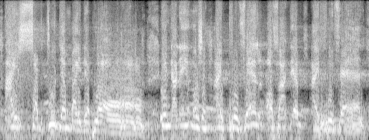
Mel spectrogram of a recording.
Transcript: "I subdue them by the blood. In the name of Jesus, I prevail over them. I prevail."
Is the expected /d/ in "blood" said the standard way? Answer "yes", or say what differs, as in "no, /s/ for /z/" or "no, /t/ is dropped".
no, /d/ is dropped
